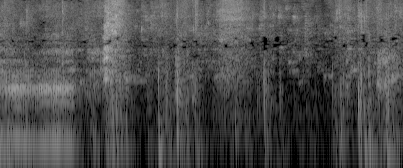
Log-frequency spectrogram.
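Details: A Labrador Retriever and an English show Cocker Spaniel play fighting together on a sofa at home in the morning. The clip opens with a steady, low, droning growl, then breaks into short grunts, snaps and rustling movement.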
